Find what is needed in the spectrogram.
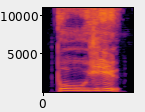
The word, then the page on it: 哺育: bǔ yù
